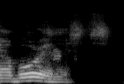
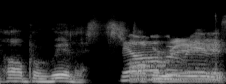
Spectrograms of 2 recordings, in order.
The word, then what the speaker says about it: Arborealists: and I realized that I have mispronounced their name because they call themselves The Arbor realists yes so we yes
